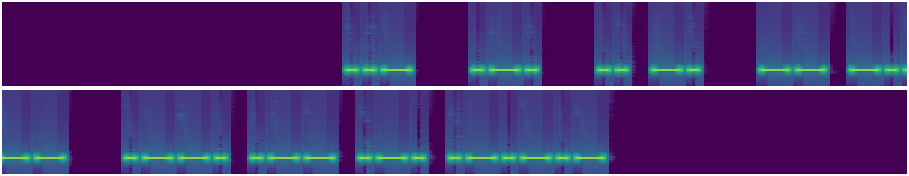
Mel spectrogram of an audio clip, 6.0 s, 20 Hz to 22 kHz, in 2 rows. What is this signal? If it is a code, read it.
Morse code, heard as a keyed tone, about 40 wpm, 700 Hz. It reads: U R IN MY PWR.
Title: Sentences from Top 500 Words and Abbreviations 40wpm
